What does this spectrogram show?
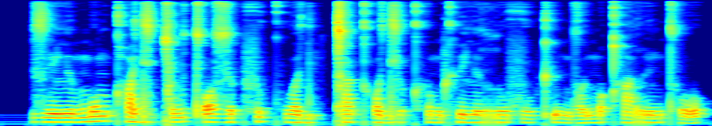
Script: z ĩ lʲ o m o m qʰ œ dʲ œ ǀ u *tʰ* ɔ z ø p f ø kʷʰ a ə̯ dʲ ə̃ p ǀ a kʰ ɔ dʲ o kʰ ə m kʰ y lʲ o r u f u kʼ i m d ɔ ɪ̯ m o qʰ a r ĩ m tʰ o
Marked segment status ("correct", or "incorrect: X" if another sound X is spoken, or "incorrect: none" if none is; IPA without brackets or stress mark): incorrect: tʼ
